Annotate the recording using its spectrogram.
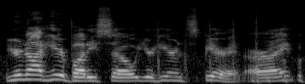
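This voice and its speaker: A man's voice: a little high, moderate pace. A man in his thirties co-hosting a casual livestream, easygoing as he reads and greets viewers in chat. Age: 30s. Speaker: livestream co-host reading chat.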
